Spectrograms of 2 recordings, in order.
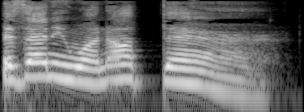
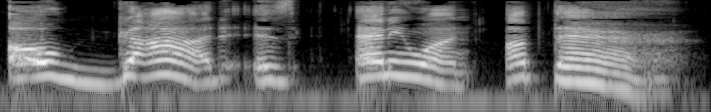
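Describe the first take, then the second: First: Loud, high call for help; high, ringing shout. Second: Very high, loud desperate scream; slow, high-pitched desperate yell; screamed plea. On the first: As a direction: holler upward to whoever might be above. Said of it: "she calls out". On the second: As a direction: scream for help, dragging out the call. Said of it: "She screams". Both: A narrator's reading.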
